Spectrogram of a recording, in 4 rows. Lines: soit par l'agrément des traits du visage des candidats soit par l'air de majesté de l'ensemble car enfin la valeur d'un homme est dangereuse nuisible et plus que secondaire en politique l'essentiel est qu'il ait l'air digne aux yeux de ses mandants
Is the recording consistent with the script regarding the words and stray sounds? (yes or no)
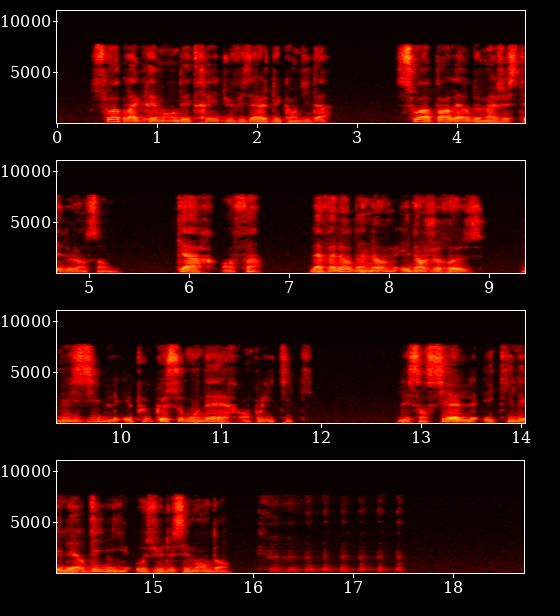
no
